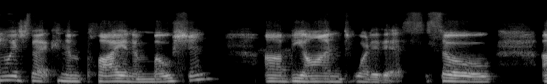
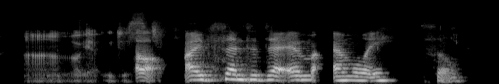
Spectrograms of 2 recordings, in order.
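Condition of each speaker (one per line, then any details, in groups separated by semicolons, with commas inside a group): No condition
Cerebral palsy; from birth; early difficulty forming words, learned by mimicry, no speech therapy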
